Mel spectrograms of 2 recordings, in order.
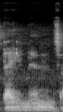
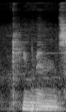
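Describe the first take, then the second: First: DAEMONS said with a long "day" first syllable; older pronunciation. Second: Said in the usual way. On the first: Shown as a demonstration. Offering viewers a possible older pronunciation, DAEMONS as DAY-muns. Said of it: "they may have been pronounced". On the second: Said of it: "they may have been pronounced daemons".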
